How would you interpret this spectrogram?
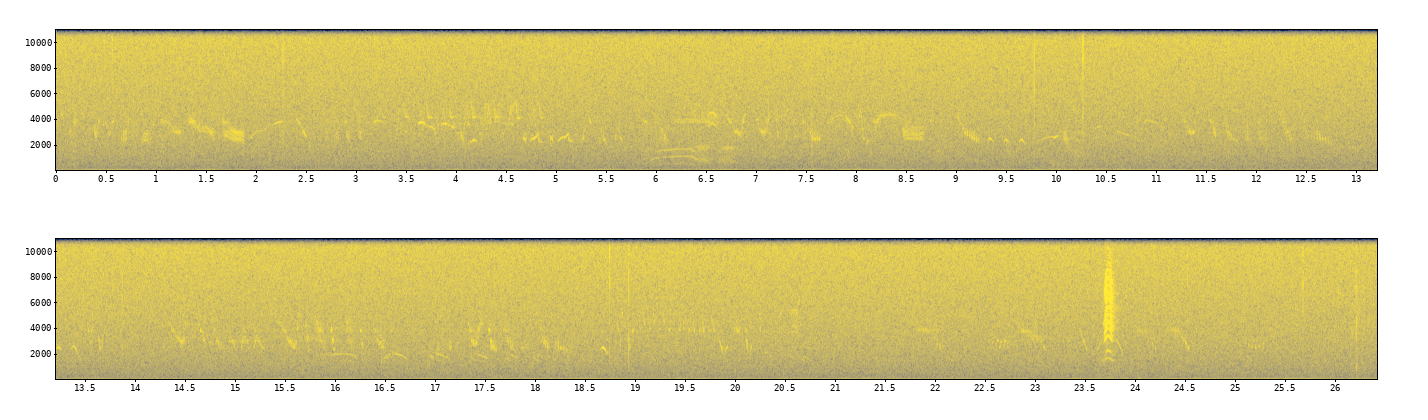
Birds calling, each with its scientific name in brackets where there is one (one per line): Eurasian Skylark (Alauda arvensis)
Hawaii Amakihi (Chlorodrepanis virens)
